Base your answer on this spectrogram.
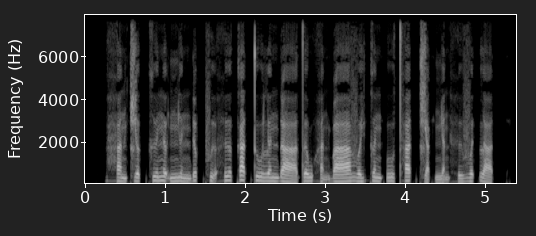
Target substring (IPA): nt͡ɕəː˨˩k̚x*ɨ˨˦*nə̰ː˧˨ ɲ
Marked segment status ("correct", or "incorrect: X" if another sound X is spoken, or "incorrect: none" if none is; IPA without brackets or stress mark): correct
